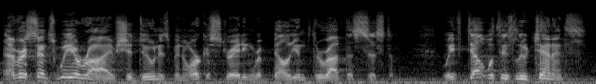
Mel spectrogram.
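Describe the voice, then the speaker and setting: An actor playing a stern, authoritative military commander who gives clipped, formal mission briefings in a video game. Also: male voice, fairly low pitch, animated, a little fast, bright, forceful tone, big-room sound, a little hiss or hum. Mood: grave.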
